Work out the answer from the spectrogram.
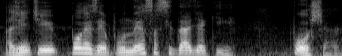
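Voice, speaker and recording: A man's voice: fairly high pitch, sing-song, a little slow, warm tone, no room sound. A middle-aged man with a Brazilian Portuguese accent, talking to viewers in a rambling, chatty vlog. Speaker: vlogger. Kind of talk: casual vlog chat.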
